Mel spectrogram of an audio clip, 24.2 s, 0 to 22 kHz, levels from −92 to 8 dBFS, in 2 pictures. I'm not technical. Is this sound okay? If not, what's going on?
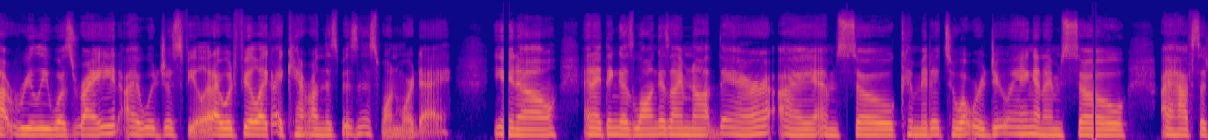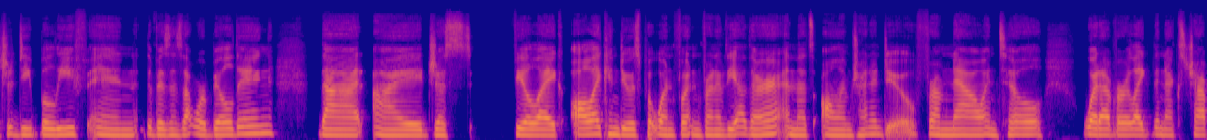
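No. There are three blocks of digital silence: from 5.04 to 5.10 s, right after "business one more day"; at 8.47 s, between "not there I am" and "committed to what we're"; and from 10.94 to 10.97 s. In each one the audio drops to total silence for 60, 7 and 31 ms, then returns with no fade, so you hear a click or a tiny gap. This happens when the playback or recording software falls behind and leaves a stretch of empty audio.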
